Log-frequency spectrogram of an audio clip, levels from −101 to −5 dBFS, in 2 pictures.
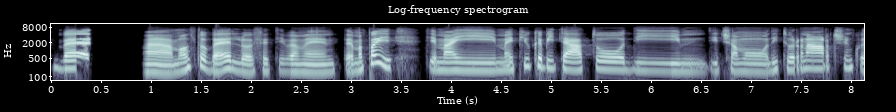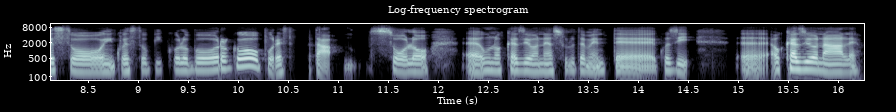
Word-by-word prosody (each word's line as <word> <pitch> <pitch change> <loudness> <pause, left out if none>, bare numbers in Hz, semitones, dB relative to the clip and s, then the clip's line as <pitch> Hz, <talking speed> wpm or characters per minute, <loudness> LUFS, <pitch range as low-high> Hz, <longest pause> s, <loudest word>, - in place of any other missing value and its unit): Beh 210 -2 +6 0.7
ma 150 -2 +6
molto 190 - 0
bello, 180 -7 +5
effettivamente. 155 -1 -2
Ma 180 +3 -1
poi 310 - +6 0.3
ti - - -5
è - - +3
mai 175 -1 +3
mai 185 - +1
più 250 - -7
capitato 190 -4 +3
di, 170 -2 -6
mhmm, 160 0 -11
diciamo 160 -2 -4
di 180 +3 -7
tornarci 205 +3 +2
in 220 - -8
questo 155 - -6
in 75 0 -7
questo 165 +1 -12
piccolo 170 -1 -11
borgo, 195 +9 -3
oppure 235 +1 -6
è - - -11
stata, - - -5
mh, - - -29 0.2
solo, - - -4 0.4
uhm, - - -4
un'occasione 165 -2 -7
assolutamente 120 - -6
così, 170 -3 -9 0.5
uhm, - - -7
occasionale? 175 -6 0
170 Hz, 130 wpm, -22 LUFS, 160-195 Hz, 0.7 s, Beh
